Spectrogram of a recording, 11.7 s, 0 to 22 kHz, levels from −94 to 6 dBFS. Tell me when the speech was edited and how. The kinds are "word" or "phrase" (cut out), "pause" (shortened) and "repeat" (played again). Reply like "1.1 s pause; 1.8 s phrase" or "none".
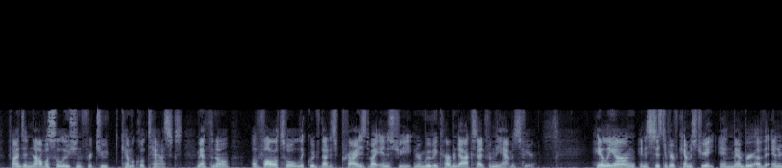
3.0 s word; 4.8 s word; 6.2 s word; 9.5 s word; 10.0 s word; 10.7 s word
